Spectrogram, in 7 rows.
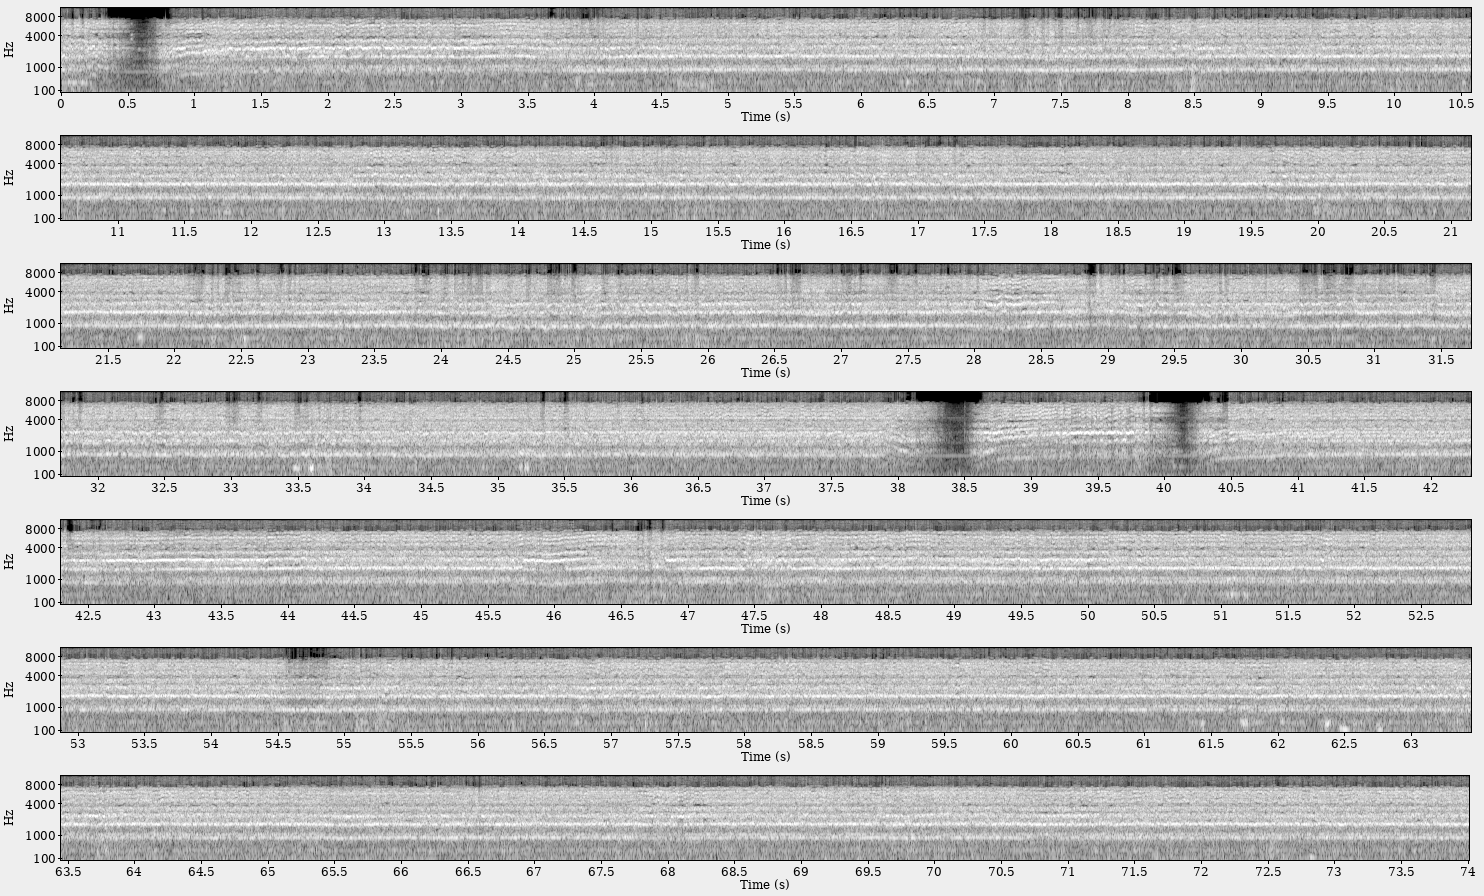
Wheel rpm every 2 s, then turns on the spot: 130, 210, 230, 230, 230, 240, 230, 230, 230, 230, 240, 230, 210, 230, 230, 220, 200, 200, 180, 100, 150, 210, 220, 230, 220, 230, 240, 230, 230, 230, 230, 230, 230, 230, 230, 230, 230.
none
